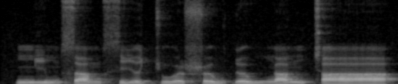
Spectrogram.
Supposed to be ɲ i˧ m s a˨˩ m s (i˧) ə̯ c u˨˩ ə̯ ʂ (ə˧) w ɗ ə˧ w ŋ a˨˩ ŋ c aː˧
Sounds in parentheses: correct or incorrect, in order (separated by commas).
correct, correct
